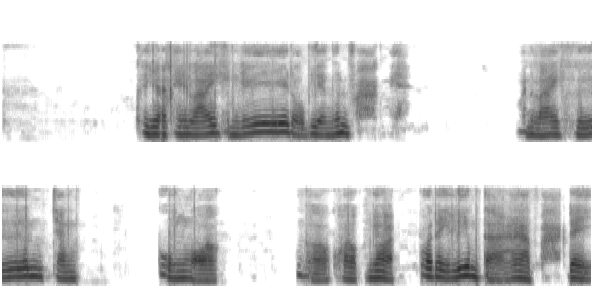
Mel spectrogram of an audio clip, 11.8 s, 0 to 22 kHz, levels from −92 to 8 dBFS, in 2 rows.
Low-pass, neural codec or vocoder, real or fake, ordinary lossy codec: 7.2 kHz; codec, 16 kHz in and 24 kHz out, 1.1 kbps, FireRedTTS-2 codec; fake; none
